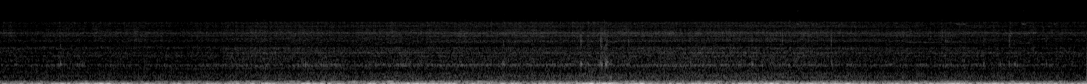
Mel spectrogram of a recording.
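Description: Motorcycle engine running steadily at low road speed, under a heavy low rumble of wind buffeting the microphone.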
